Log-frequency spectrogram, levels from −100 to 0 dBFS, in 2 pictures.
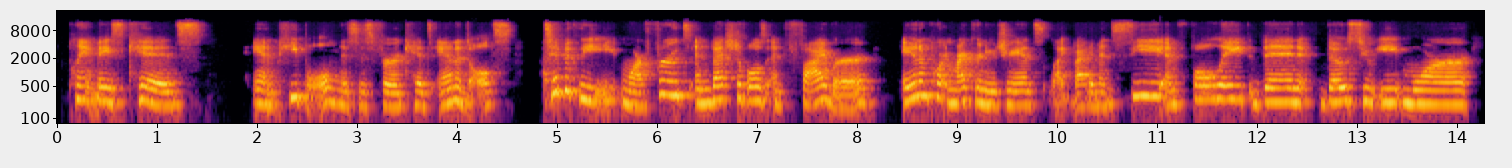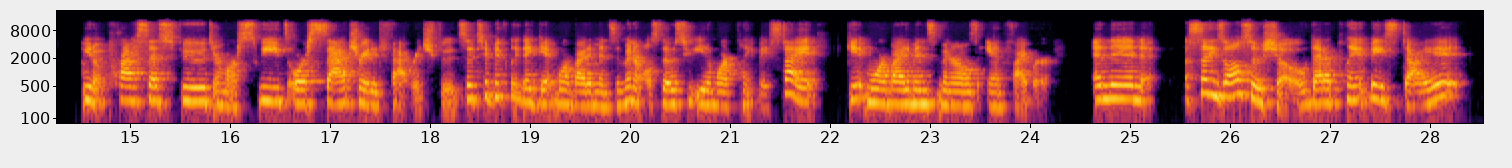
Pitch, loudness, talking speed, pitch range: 225 Hz, -16 LUFS, 155 wpm, 200-260 Hz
